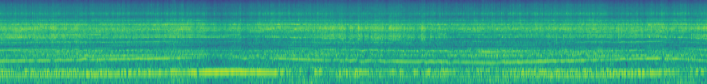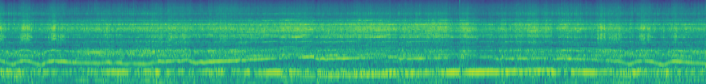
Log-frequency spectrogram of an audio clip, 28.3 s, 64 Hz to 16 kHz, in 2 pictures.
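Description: MK Indy kit car's Kawasaki ZX-10R inline-four motorcycle engine running hard around a race track. Its pitch rises and falls with throttle and gear changes, and dips sharply a few times around the middle and near the end.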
